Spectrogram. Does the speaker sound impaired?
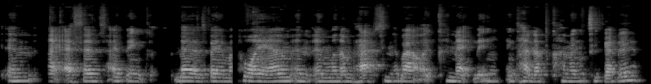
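Yes: cerebral palsy; from birth, born two months premature, 2 pounds 12 ounces, significant motor skill delays, physical and occupational therapy as child; about 30 years old, cerebral palsy not outwardly evident to others; speech impediment, people sometimes ask about it.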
